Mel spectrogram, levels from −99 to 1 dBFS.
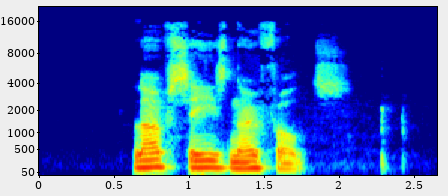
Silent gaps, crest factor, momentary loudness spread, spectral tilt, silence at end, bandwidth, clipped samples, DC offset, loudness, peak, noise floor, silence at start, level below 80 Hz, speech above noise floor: none; 20 dB; 11 LU; -7 dB/octave; 0.7 s; 15.5 kHz; under 0.1%; under 0.1%; -20 LUFS; -2 dBFS; -89 dBFS; 0.65 s; -56 dBFS; 70 dB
